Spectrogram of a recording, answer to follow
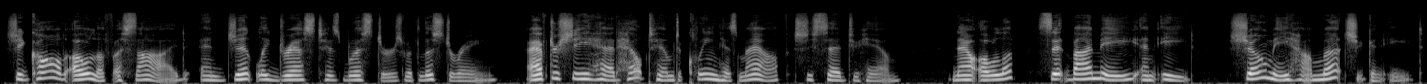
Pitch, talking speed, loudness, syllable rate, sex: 215 Hz, 160 wpm, -20 LUFS, 4.1 syllables/s, female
